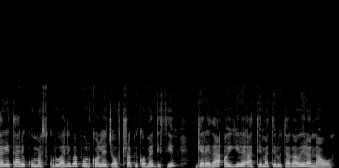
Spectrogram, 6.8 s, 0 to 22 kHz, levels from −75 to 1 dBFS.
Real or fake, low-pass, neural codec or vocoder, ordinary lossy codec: real; 10.8 kHz; none; none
